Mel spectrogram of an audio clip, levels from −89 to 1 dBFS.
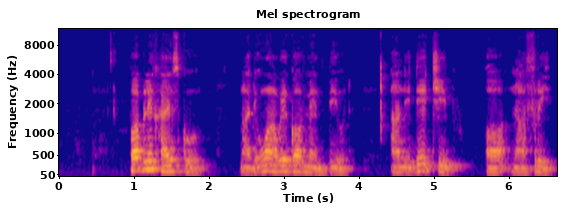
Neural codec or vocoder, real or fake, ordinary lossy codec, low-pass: none; real; none; 10.8 kHz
